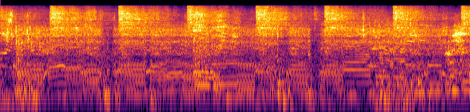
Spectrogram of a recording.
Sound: upbeat music plays; grunts

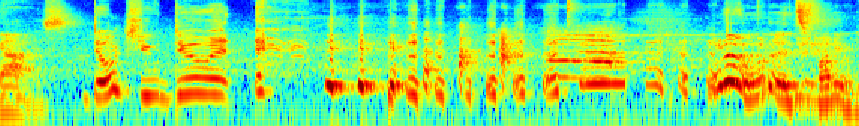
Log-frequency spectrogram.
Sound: laugh

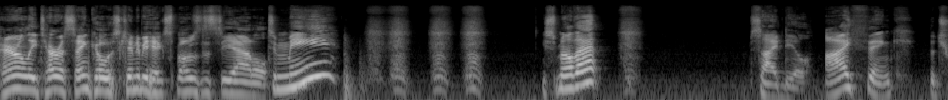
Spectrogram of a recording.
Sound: sniffs aggressively

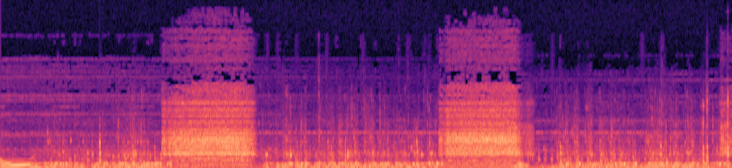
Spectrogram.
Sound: water bubbling; scuba breathing

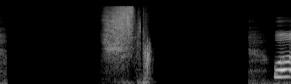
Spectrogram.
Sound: transition Sound

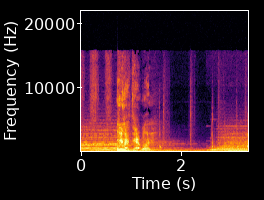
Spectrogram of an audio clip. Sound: coughing

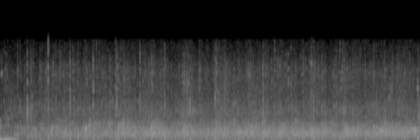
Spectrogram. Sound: audience applauds

